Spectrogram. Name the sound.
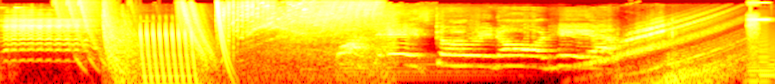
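goat bleating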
